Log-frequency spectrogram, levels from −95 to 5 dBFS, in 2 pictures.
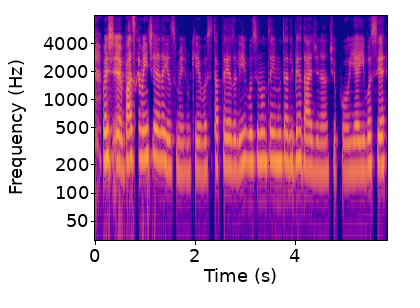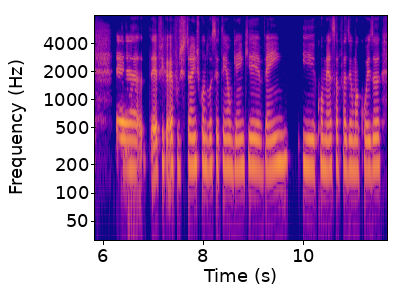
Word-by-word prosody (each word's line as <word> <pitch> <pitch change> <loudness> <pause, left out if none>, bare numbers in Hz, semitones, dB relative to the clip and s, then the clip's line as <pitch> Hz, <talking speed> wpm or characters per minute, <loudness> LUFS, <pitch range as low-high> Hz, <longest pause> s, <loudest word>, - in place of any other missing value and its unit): Mas 230 +1 +7
é 215 -1 +9
basicamente 230 +4 +4
era 230 -2 +4
isso 190 -2 -1
mesmo 170 -1 -8
que 175 0 -5
você 175 +1 -9
tá 200 - -3
preso 195 -2 -1
ali 190 +2 -2
e - - -2
você 215 0 -1
não 220 0 +1
tem 220 0 0
muita 215 0 +1
liberdade, 200 -4 -1
né, 170 +1 -7
tipo, 175 -1 -9
e 175 +1 -3
aí 180 0 +1
você, 200 +1 +1 0.4
eh 185 -1 +2 0.2
eh, - - +2
fica 210 -1 -2
é 190 - +4
frustrante 195 +1 -3
quando 195 -2 -2
você 195 +1 -4
tem 190 0 -4
alguém 185 0 -3
que 190 -1 -1
vem 195 +5 -3 0.3
e 190 -2 -1
começa 185 0 -3
a - - -18
fazer 190 -1 -4
uma 180 0 -4
coisa 190 +2 -1
195 Hz, 200 wpm, -25 LUFS, 185-210 Hz, 0.4 s, é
